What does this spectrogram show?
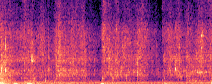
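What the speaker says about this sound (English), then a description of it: "So literally just rinsing them off, making sure that you're getting all of that, all of the petals getting some water on them." Tap water running steadily over fresh rose petals being rinsed by hand for rose water, a soft continuous splashing wash with a few faint knocks, close and fairly quiet.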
